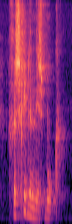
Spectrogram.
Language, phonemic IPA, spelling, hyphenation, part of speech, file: Dutch, /ɣəˈsxi.də.nɪsˌbuk/, geschiedenisboek, ge‧schie‧de‧nis‧boek, noun, Nl-geschiedenisboek.ogg
- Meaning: a history book, especially a textbook for history as a school subject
